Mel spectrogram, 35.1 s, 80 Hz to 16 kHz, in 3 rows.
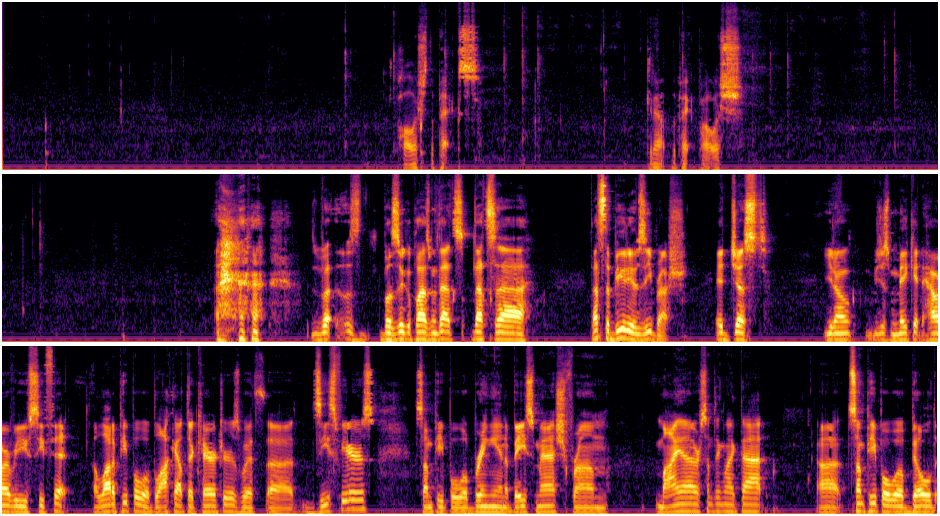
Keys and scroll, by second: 5.6 s.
